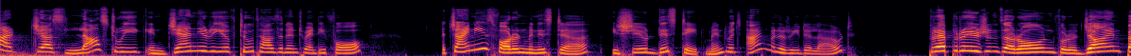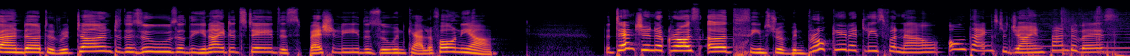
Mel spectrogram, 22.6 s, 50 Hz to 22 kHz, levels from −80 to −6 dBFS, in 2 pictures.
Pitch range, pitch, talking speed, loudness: 215-305 Hz, 260 Hz, 160 wpm, -22 LUFS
